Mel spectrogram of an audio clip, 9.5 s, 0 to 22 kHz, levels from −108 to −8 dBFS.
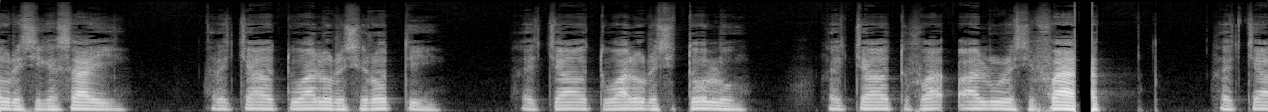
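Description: A gap at a join of encoded pieces appears at 8.06 s, where the speech drops out for 130 ms until 8.19 s. Separately encoded segments were spliced untrimmed, so encoder start-up delay and final-frame padding leave a silence with smeared edges before the speech resumes where it stopped.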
